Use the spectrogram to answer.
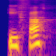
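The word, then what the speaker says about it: Aoife: so he decided to marry a woman named epha let me draw in epha this is how you spell epha um in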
